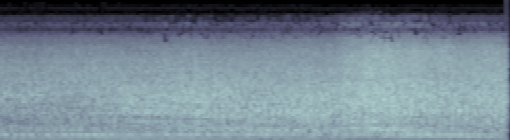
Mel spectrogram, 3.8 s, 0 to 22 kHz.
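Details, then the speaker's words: 1985 ASC McLaren coupe with a newly built engine, not run since 2002: first turnover test gives a steady, even starter churn with a smooth regular rhythm, turning freely with no binding or knocking; normal cranking, no fuel pressure yet. "all right sounds good to me it rotates and uh we got something going on now"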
